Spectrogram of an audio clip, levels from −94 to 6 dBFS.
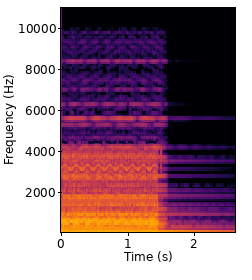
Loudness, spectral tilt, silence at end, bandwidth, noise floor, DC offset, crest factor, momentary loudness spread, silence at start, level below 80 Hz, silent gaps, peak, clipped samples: -14 LUFS; -7 dB/octave; 0 s; 8.8 kHz; -35 dBFS; 30%; 12 dB; 7 LU; 0 s; -38 dBFS; none; 0 dBFS; under 0.1%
